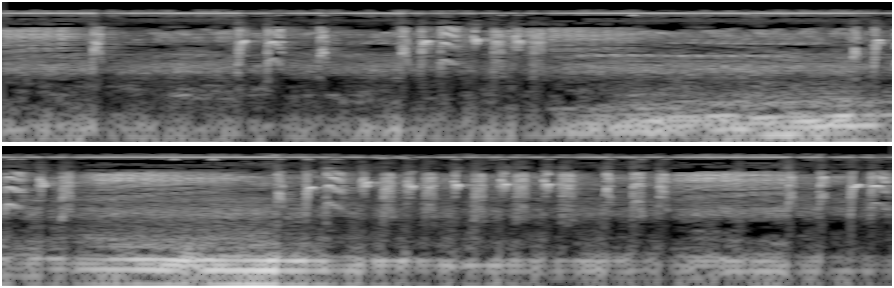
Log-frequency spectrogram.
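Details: Sogon bird giving its ngriwik chatter, a lure call to draw in wild sogon, which answer it: dense, fast, high dry ticks and chirps in rapid bursts, over a low rumbling background hum.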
